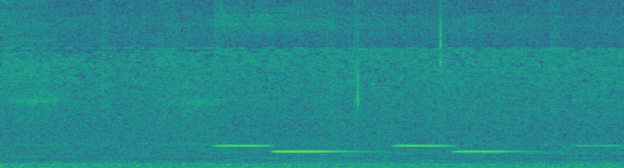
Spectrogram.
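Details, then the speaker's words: LG front-load washer LE error (motor locked): display shows LE and it beeps a two-note high-low alarm over a low hum; preceded by ratcheting noise, suspected split rotor plastic splines or cracked spider bracket letting the spin basket rub. "There we go. It shows on the display and you'll actually hear it beeping."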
